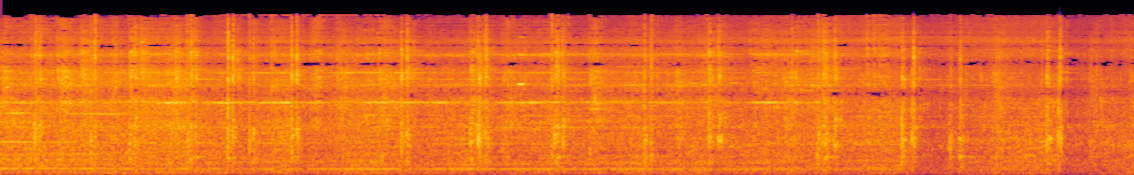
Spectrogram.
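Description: Indian Railways ICF passenger coaches rolling past, their wheels clicking irregularly over the rail joints. A steady low hum runs under it and fades out about eleven seconds in.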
